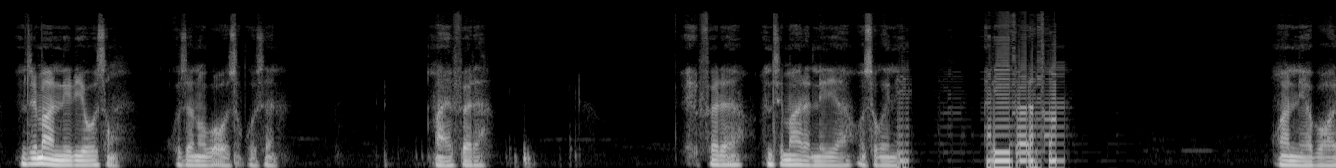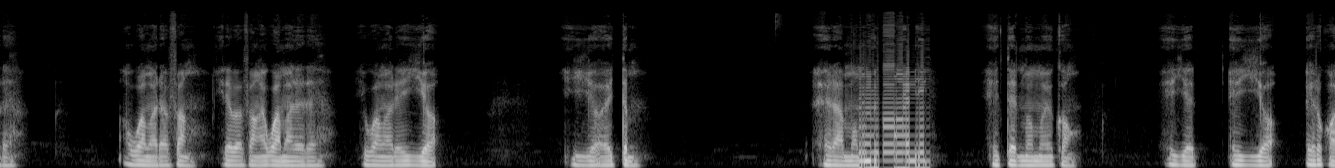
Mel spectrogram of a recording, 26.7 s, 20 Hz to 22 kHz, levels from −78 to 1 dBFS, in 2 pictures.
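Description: From 8.98 to 11.35 s the speech takes on robotic sound from repeated short buffers, then does it again more briefly from 21.95 to 22.66 s. It's a hard, metallic buzz at 200 Hz that still roughly tracks the talking. That pitch fits a 5 ms chunk being looped over and over, with most of the real audio in those stretches skipped. The likely cause is new audio arriving too slowly, so playback fills the gaps by repeating the last little buffer.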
